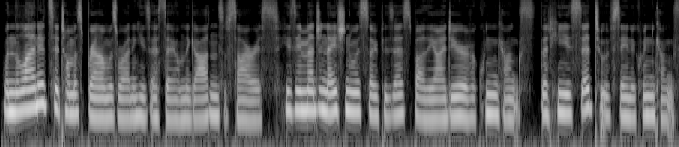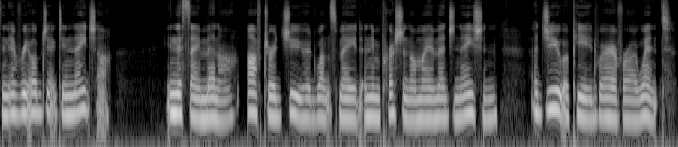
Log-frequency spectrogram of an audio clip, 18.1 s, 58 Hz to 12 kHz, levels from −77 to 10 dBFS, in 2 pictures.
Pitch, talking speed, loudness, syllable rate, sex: 185 Hz, 200 wpm, -18 LUFS, 5.7 syllables/s, female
